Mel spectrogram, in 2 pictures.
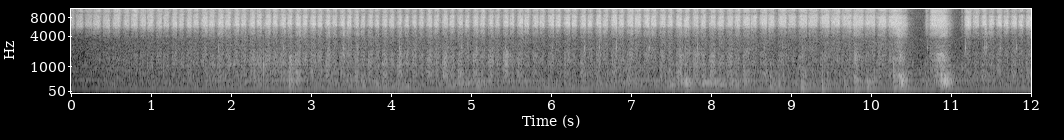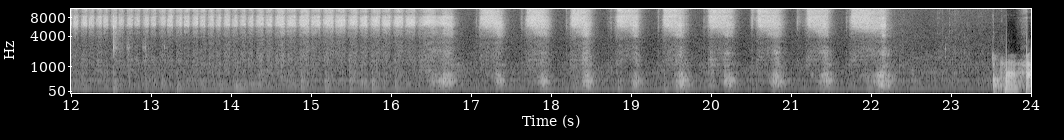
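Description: Scouring pad wet-scrubbing rust off a carbon steel knife blade, a steady close abrasive rubbing that runs continuously, then breaks into a series of short rhythmic strokes near the end.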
